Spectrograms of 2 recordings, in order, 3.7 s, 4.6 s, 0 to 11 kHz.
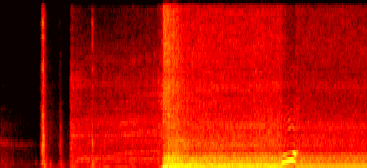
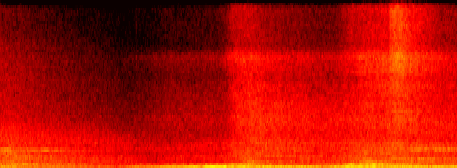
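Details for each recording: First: Mercedes CL65 AMG V12, exhaust removed and started with open turbos before bolting the exhaust back on; cranks, catches and revs with a raw, hollow roar and rising turbo whoosh, owner says it sounds bad; turbos confirmed spinning and working. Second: Mercedes CL65 AMG V12 with hybrid turbos, larger injectors and ported heads, after a new tune and with the exhaust refitted, free-revving in park or neutral; repeated clean revs with crisp turbo whoosh, no misfire or rattle, revs higher under the new tune; normal.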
